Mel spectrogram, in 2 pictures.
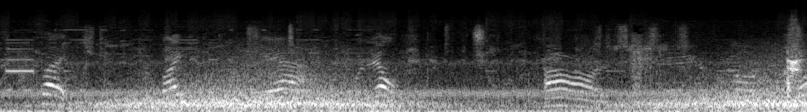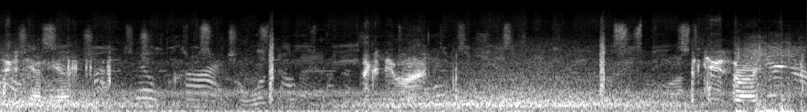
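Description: Experimental tape sound collage: a steady low droning rumble with short chirping, warbling pitch glides laid over it, thickest from about six seconds in.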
